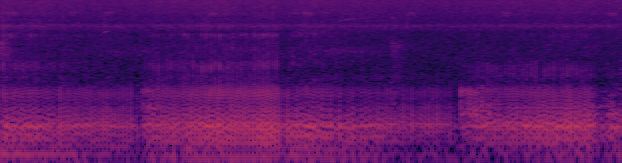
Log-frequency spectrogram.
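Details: Close stereo recording of a pet cat purring continuously, the low vibrating rumble swelling and easing with each breath in and out, with no other sounds.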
